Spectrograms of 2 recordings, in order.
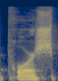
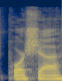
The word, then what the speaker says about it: Porsche: things we went to the Porsche place Porsche sorry that's how you say it recent Porsches yeah we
